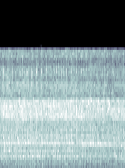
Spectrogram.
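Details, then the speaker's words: Honda Vario carburetted scooter, dead after an earlier engine rebuild/oversize, on a bottle fuel feed bypassing the automatic fuel tap: steady even low idle with no misses or stumbles; runs normally, confirming the automatic fuel tap was blocking fuel. "hidup dengan normal berarti saya pastikan bermasalah di motor ini di kran otomatisnya ini yang jadi permasalahan dari motor ini"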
